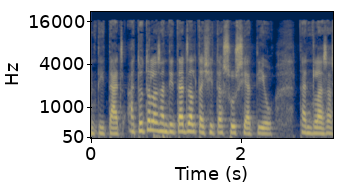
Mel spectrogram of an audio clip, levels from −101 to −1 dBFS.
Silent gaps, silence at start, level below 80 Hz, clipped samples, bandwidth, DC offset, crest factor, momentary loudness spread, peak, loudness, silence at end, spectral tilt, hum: none; 0 s; -56 dBFS; under 0.1%; 17 kHz; under 0.1%; 18 dB; 8 LU; -8 dBFS; -25 LUFS; 0 s; -3.5 dB/octave; none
